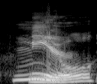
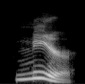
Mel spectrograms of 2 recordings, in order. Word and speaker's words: Mjolnir: Mjolnir. – It's so hard to say. I don't know how to do it. – Mjolnir.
